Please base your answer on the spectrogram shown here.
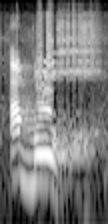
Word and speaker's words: amor: aqui separadinho para vocês amor observa em que quando eu pronuncio amor amor qual é a sílaba forte Mor não é isso então a letra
